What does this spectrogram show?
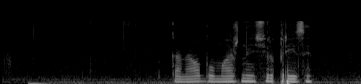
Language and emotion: Russian, neutral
